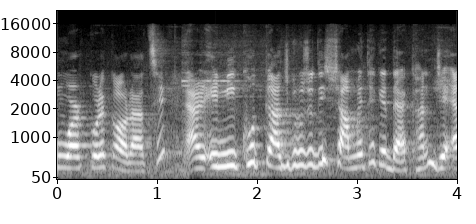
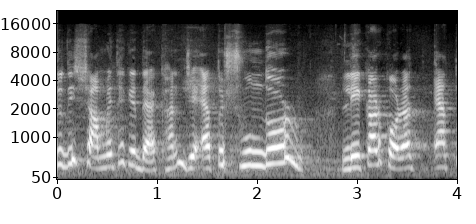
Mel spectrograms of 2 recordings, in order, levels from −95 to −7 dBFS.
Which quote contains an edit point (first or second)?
first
